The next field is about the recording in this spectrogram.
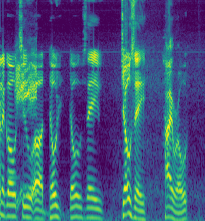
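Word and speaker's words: Djose: go to uh jose jose high road i don't know why i said jose but uh the d is silent um and we're gonna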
